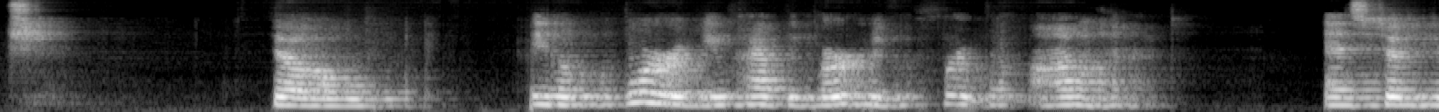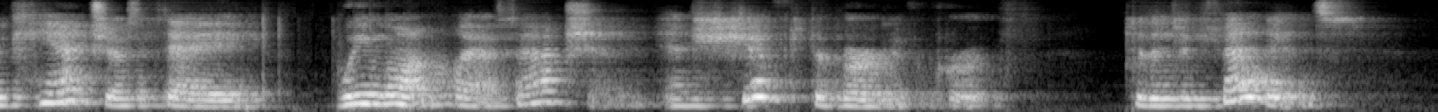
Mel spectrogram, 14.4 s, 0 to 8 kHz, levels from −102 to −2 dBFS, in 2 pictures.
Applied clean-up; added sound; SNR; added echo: neural mask model DeepFilterNet 3.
